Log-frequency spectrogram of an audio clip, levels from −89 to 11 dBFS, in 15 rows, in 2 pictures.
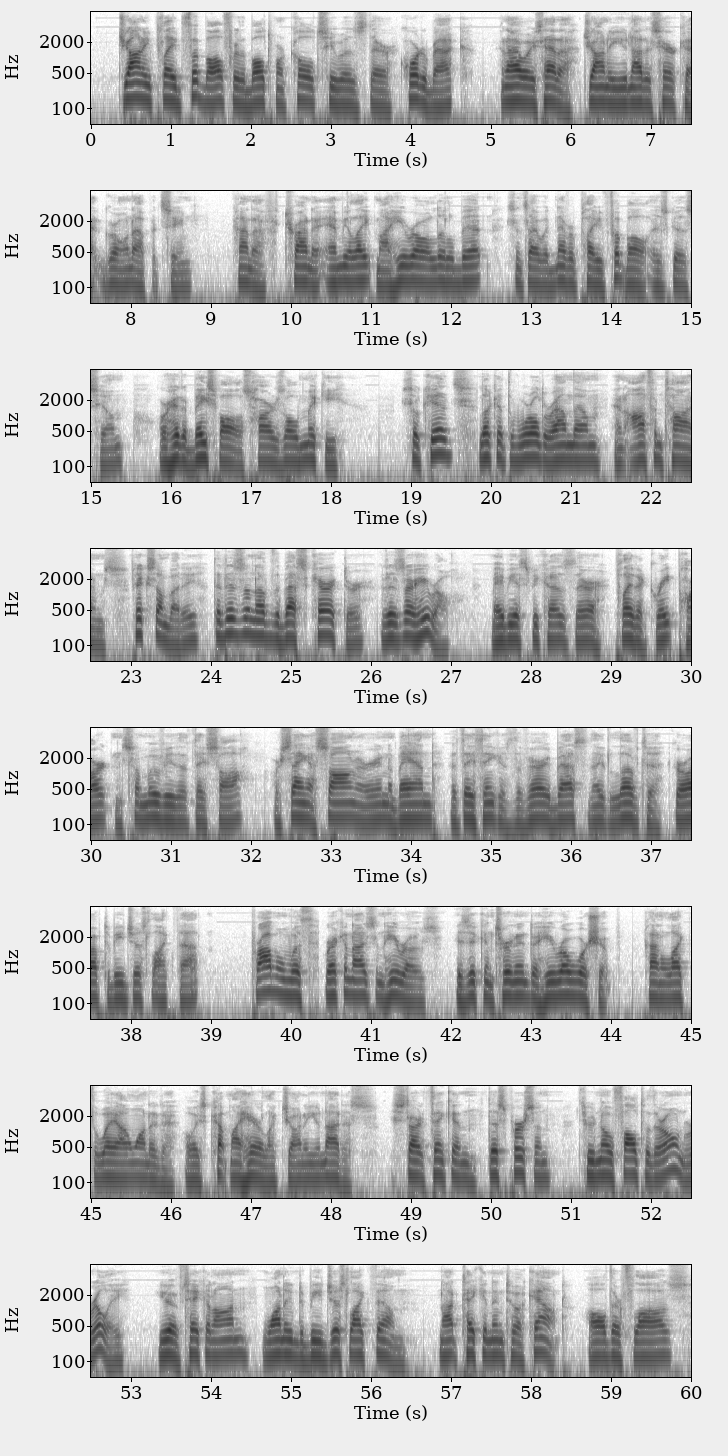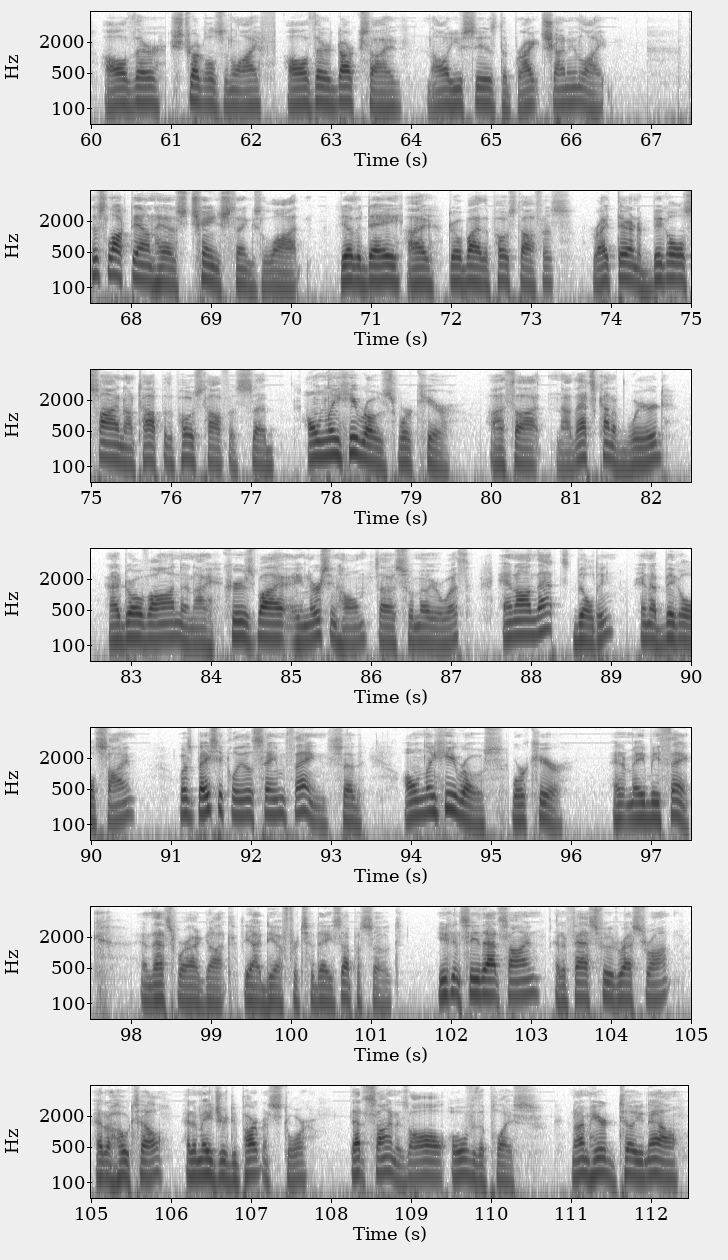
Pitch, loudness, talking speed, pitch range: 125 Hz, -21 LUFS, 165 wpm, 115-140 Hz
